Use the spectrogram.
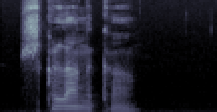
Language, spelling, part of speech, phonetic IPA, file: Polish, szklanka, noun, [ˈʃklãnka], Pl-szklanka.ogg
